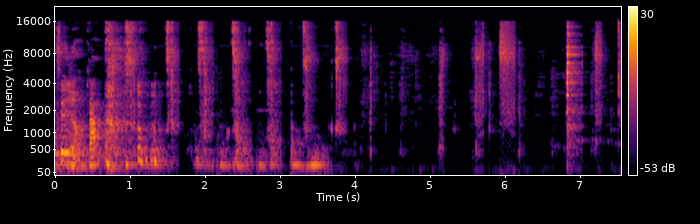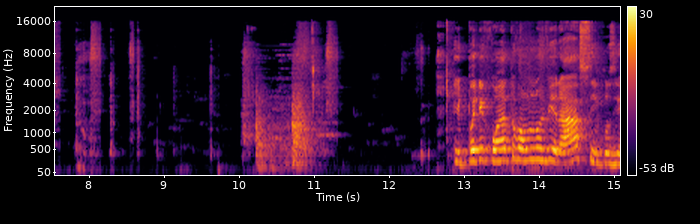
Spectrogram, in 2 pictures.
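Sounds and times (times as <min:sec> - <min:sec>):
wet chewing clicks and smacks: 0:01.4 - 0:09.9.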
